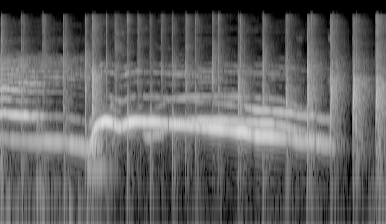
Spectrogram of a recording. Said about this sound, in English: Are they just clapping because I said I'm out of a relationship?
